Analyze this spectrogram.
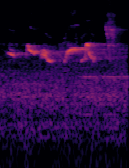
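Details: Common Blackbird in the Irish spring dawn chorus sings a brief fluty phrase of mellow, slurred mid-pitched whistles ending in a softer, higher twitter, over faint hiss; it leaves long pauses between phrases and varies each phrase.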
